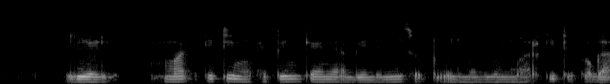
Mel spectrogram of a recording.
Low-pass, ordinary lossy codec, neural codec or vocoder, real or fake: 7.2 kHz; Opus, 32 kbps; codec, 16 kHz, 8 kbps, FunCodec, trained on Chinese and English, 25 frames a second; fake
